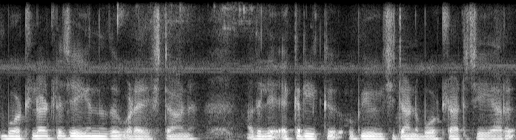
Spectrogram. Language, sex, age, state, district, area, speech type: Malayalam, female, 30-45, Kerala, Kannur, rural, spontaneous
